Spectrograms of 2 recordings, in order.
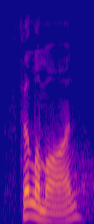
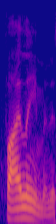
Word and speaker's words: Philemon: Philemon or Philemon. It's pronounced both ways.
